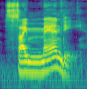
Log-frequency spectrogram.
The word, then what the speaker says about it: Cymande: members and this is the band and simandy yes that's how you pronounce it that's how they pronounced it at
